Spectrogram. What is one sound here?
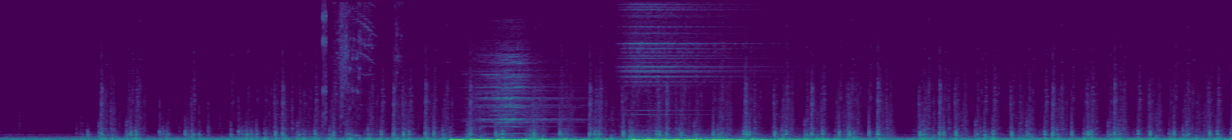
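Boots tramp steadily on a metal floor.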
